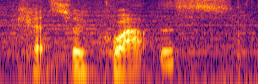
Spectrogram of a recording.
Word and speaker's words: Quetzalcoatlus: We've got a Quetzalcoatlus. That's how you pronounce it.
